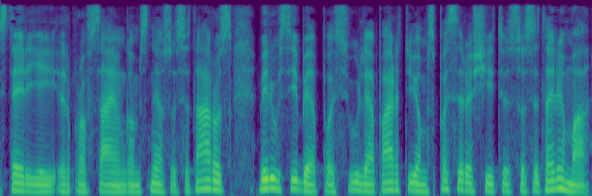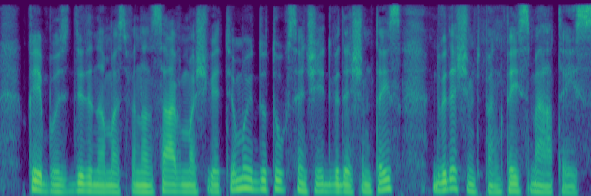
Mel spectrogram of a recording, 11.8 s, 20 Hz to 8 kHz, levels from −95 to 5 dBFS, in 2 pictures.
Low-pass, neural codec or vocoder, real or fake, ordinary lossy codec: 7.2 kHz; codec, 16 kHz, 4 kbps, X-Codec, WavLM features, trained on Multilingual LibriSpeech; fake; MP3, 64 kbps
